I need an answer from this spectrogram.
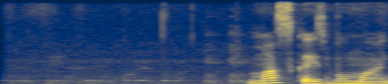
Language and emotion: Russian, neutral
